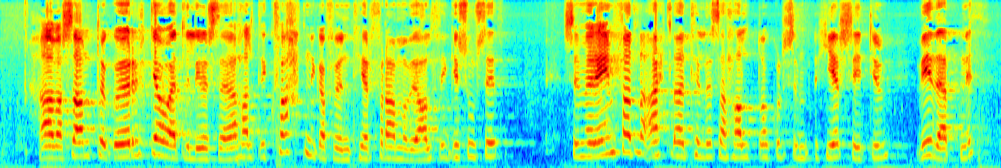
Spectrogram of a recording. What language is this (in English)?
Icelandic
